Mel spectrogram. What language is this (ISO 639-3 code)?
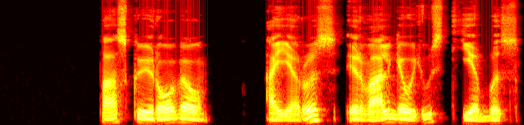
lit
